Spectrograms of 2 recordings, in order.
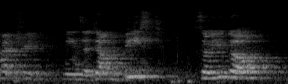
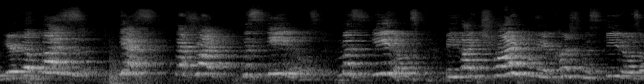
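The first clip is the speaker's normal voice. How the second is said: high, loud, slow cry of exasperation; exasperated outburst; 9 semitones higher, 6 dB louder, slower than usual. Acted. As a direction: rail at the buzzing mosquitoes in despair. Husband's exasperated mosquito rant.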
